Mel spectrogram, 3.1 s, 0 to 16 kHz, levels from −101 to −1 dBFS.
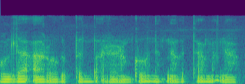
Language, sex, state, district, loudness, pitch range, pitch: Garo, male, Meghalaya, South Garo Hills, -18 LUFS, 105-120 Hz, 110 Hz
